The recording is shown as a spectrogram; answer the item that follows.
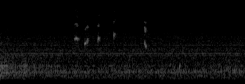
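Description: A bird chirping faintly: a quick run of short, high chirps, each falling in pitch, about a second in, over a steady faint outdoor hiss.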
